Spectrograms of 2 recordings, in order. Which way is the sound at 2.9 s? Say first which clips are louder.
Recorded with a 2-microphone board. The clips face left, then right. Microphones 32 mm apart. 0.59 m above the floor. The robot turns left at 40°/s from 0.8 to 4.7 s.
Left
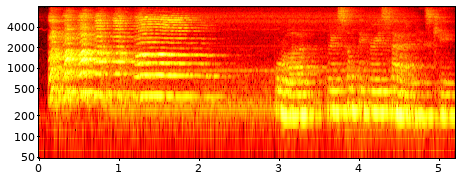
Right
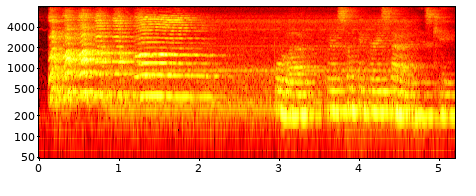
Left 1 dB; 80° right.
